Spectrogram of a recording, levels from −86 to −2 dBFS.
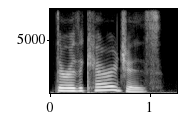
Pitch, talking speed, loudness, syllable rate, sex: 255 Hz, 190 wpm, -16 LUFS, 7.9 syllables/s, female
